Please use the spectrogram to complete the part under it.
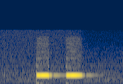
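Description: Telephone keypad dialing tones as a dropped call is being reconnected: two short, steady electronic beeps, the second slightly longer, followed by a fading tail, with no voices.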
